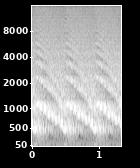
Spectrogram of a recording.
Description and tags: Alarm Loop 4 V2
A falling sawtooth frequency with some reverb that sounds like an alarm of some kind.
synthesized, computer-generated, audacity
